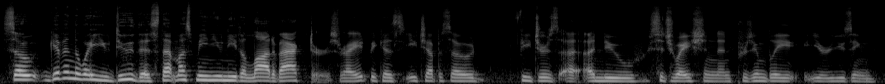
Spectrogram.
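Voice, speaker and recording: A woman with a slightly low-pitched voice conducts a casual interview. She puts questions conversationally and answers with brief, easy affirmations. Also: steady tone, moderate pace, few pauses, dark tone.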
